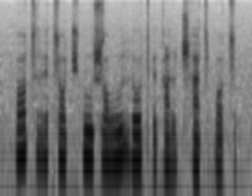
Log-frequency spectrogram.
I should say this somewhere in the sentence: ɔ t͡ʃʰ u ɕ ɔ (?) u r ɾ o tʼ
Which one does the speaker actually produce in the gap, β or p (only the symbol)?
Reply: β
